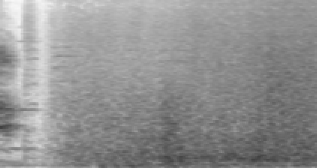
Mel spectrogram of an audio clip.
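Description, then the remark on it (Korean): Steady roar of winter sea waves washing in on the coast of Gangwon Province, broad and loud, swelling slightly after a brief dip near the start, with a windy, rushing texture throughout and no voices. “야, 이 겨울바다 파도 소리 들리지?”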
